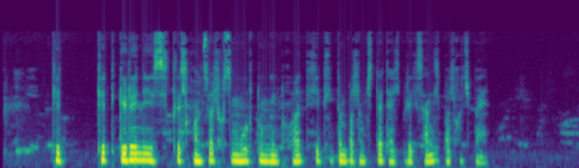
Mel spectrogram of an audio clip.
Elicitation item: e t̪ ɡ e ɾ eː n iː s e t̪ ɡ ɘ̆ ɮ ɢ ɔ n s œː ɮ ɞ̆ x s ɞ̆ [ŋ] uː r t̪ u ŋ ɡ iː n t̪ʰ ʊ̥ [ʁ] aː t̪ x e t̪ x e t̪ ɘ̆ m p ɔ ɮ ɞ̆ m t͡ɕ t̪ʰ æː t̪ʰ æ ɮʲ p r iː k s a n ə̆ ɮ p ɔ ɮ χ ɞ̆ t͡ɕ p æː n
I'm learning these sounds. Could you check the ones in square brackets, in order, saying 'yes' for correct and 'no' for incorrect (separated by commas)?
yes, no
